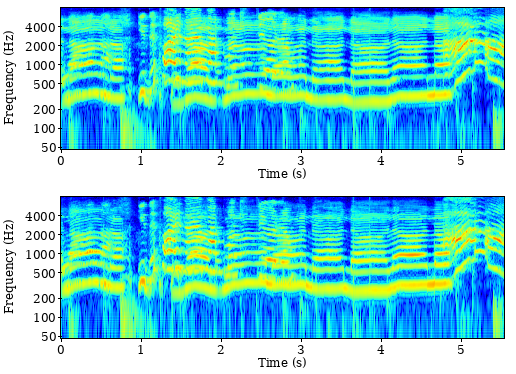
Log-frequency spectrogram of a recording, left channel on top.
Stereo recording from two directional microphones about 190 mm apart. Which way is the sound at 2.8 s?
45° right (ahead or behind).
